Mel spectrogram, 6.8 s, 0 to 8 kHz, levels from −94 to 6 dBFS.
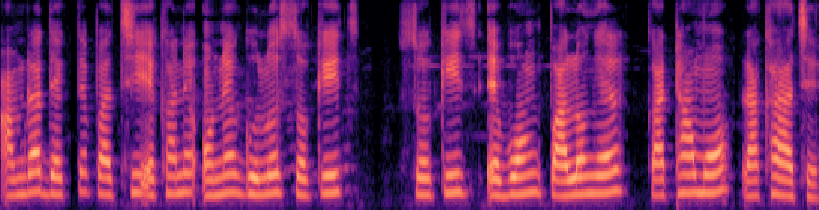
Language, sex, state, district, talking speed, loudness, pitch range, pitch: Bengali, female, Assam, Hailakandi, 105 wpm, -16 LUFS, 230-265 Hz, 250 Hz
